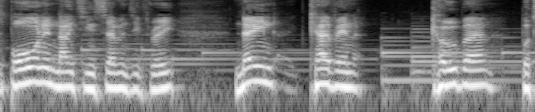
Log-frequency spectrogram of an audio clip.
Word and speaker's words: Cockburn: My surname as is this tipple spelled as described but pronounced coburn. Whilst this advert finally gave my protest it's not cockburn some credibility.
